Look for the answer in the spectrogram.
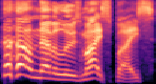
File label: touch, en; cookierunwiki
